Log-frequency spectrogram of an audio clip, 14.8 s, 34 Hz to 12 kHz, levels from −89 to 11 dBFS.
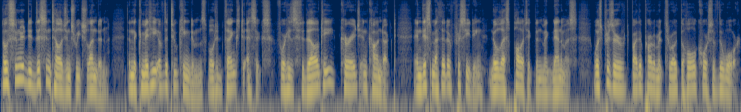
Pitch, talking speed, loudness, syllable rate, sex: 110 Hz, 185 wpm, -19 LUFS, 5.9 syllables/s, male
